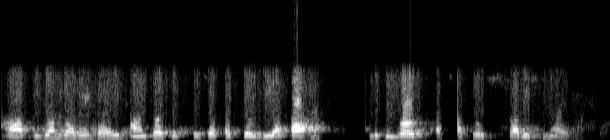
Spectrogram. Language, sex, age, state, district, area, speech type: Hindi, male, 45-60, Bihar, Begusarai, rural, conversation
